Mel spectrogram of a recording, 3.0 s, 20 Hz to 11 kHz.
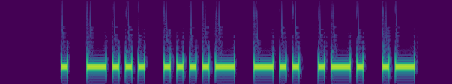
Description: Morse code, heard as a keyed tone, about 28 wpm, 700 Hz. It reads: EB4DRA
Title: DXCC-100 Call Signs - 6 Characters - Repeated 3x - 28wpm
